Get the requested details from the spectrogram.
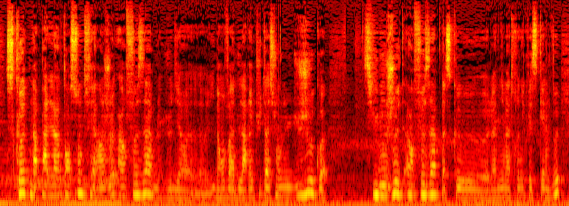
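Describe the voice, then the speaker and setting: Room echo is audible here. This man speaks at a moderate pace. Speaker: gaming streamer. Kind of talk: live gameplay commentary. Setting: live stream with headphones. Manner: loud; animated.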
